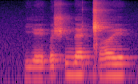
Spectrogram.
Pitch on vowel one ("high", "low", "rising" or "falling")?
low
